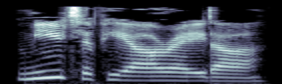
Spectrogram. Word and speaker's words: Miuccia Prada: Miuccia Prada, Italian pronunciation, Miuccia Prada.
